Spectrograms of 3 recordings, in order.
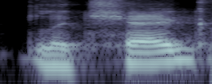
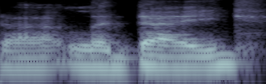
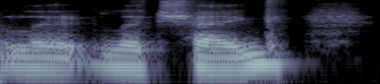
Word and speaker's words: Ledaig: Let's move across to Ledaig, or as I've heard pronounced many times, and I think I've also done it, Ledaig, as our Aussie accent likes to call it.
